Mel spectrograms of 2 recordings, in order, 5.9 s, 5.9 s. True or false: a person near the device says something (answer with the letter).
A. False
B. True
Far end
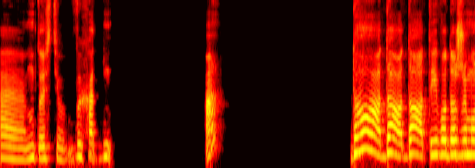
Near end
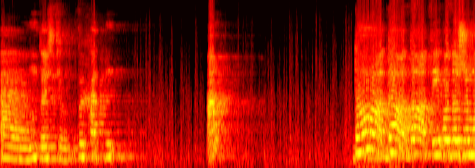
B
